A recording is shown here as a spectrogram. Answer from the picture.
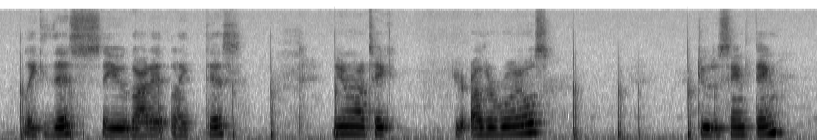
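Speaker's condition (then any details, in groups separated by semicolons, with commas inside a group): No condition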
